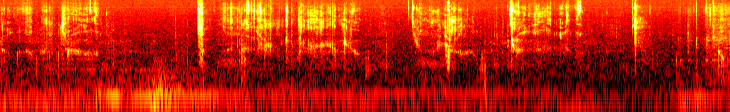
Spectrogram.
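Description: Close-miked chewing of mouthfuls of packed real snow from snowballs: short, crisp crunches in clusters every second or so, with a few sharper, louder crunches near the end.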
